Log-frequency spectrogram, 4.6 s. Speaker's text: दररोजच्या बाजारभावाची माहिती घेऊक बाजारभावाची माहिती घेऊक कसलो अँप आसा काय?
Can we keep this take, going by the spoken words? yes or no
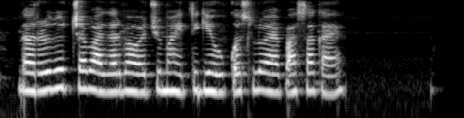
no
